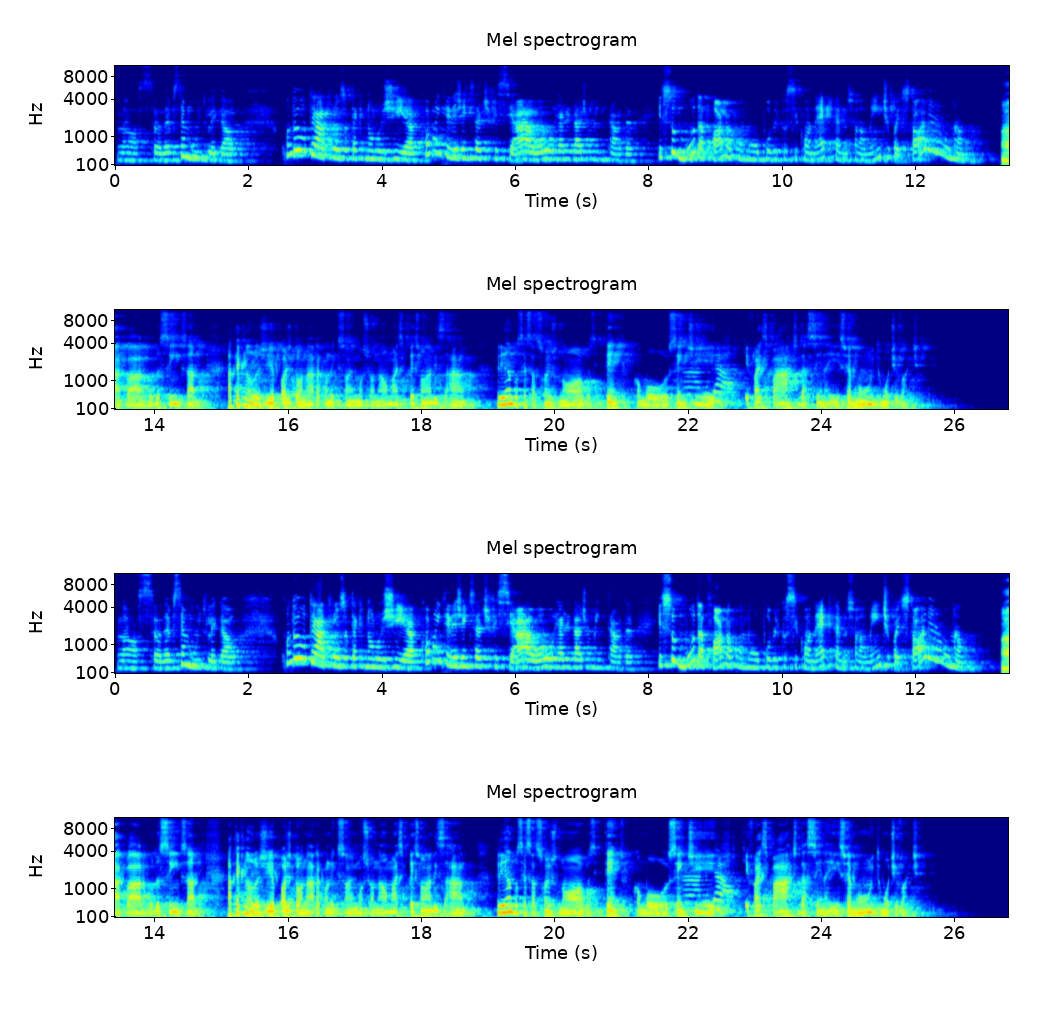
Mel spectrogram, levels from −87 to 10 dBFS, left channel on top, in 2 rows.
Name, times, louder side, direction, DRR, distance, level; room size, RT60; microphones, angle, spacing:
voice 1, 0.0-7.8 8.2-12.9 21.9-22.7, right 3 dB, 45° right, 0 dB, 3.5 m, -37 dB
voice 2, 13.3-18.7 19.1-22.4 23.0-25.5, right 1 dB, 70° right, 2 dB, 1.8 m, -27 dB
28.5 x 19.0 x 8.2 m, 0.94 s
head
